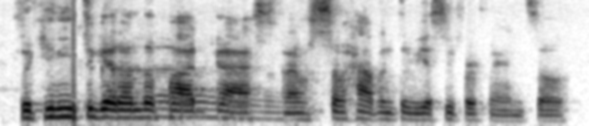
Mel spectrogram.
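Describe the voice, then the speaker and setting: Man, thirties, joking chatty intro, mid pitch. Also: expressive, fast, crowd noise, rough recording. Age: 30s. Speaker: pediatrician.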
